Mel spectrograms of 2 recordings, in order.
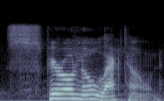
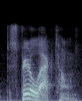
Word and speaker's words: spironolactone: is aldactone all right so why wasn't saying it wrong because i was saying spirolactone espirolactona and it has an n on there spironolactone espironolactone so this is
